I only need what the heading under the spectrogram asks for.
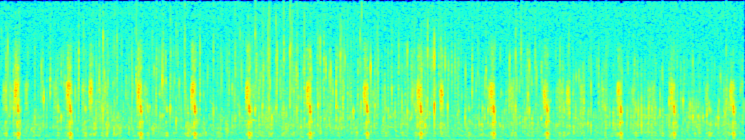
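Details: Series of short, low, wooden tuk notes from a northern shoveler, repeated steadily about every half second to second throughout, backed by a constant hiss with faint higher chatter.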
